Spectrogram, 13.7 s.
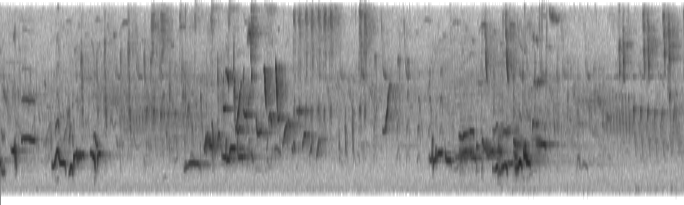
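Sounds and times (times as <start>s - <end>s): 
Common blackbird singing: 0.0s - 13.6s.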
